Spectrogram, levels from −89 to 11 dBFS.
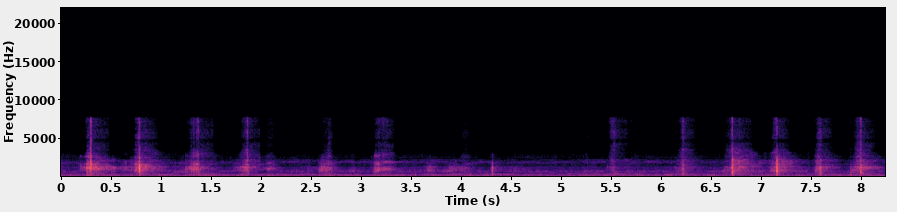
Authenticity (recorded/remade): remade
